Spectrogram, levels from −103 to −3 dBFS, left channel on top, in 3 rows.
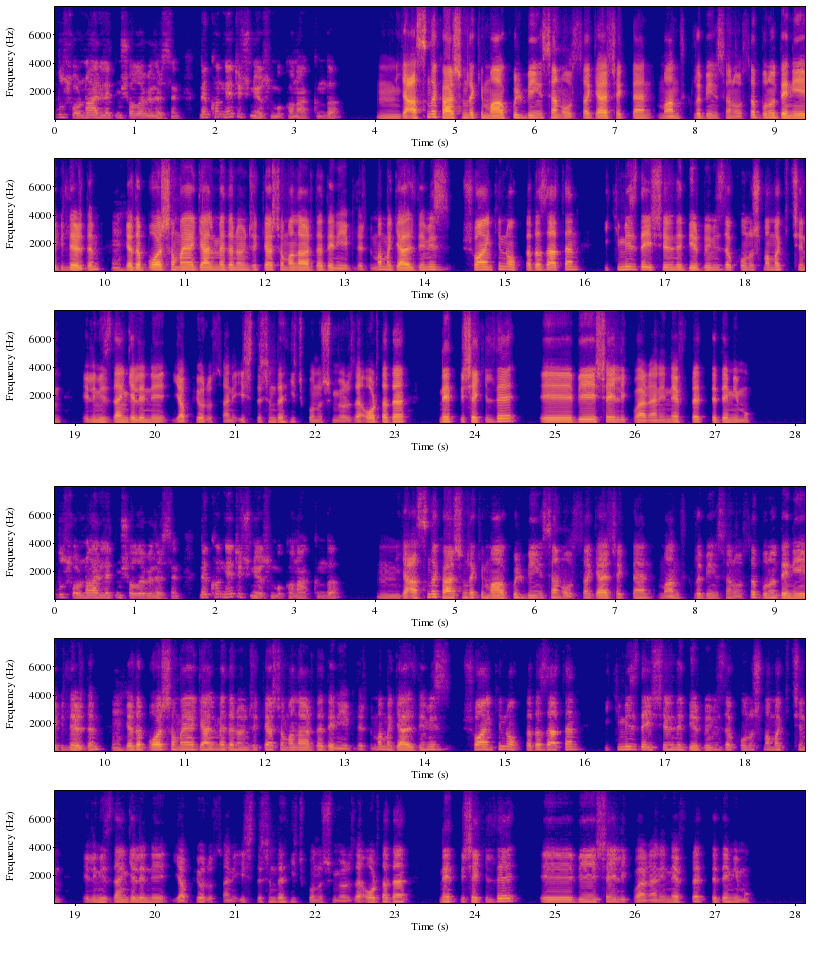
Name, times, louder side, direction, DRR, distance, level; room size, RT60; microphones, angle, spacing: voice 1, 0.0-1.5 1.8-3.5 10.1-10.4, equal, 35° left, 2.1 m, -43 dB
voice 2, 4.0-9.9 10.3-15.9 16.4-18.8 19.1-21.7 21.9-23.1 23.6-24.5 24.8-27.4, left 5 dB, 55° left, 0.5 m, -33 dB
3.9 x 2.3 x 3.9 m
head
